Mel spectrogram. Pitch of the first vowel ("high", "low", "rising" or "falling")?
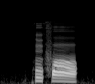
high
